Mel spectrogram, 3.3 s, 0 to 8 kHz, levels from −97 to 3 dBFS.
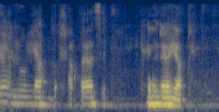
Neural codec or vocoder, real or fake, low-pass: codec, 24 kHz, 1.5 kbps, HILCodec; fake; 7.2 kHz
